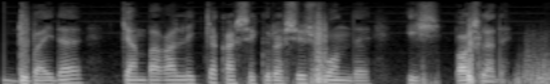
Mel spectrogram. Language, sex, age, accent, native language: Uzbek, male, 18-24, Andijon, Uzbek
